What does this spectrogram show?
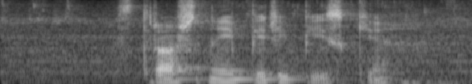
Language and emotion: Russian, neutral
